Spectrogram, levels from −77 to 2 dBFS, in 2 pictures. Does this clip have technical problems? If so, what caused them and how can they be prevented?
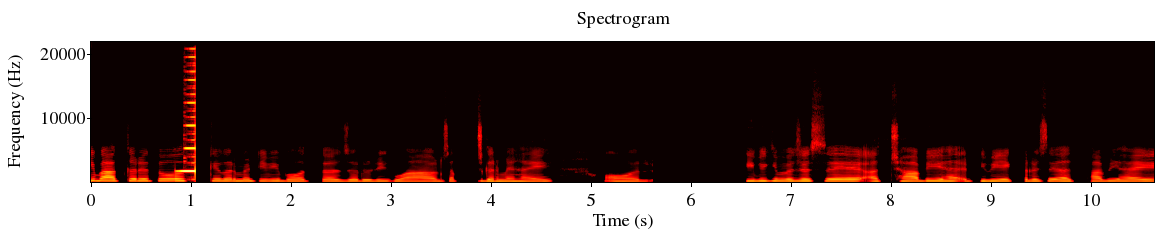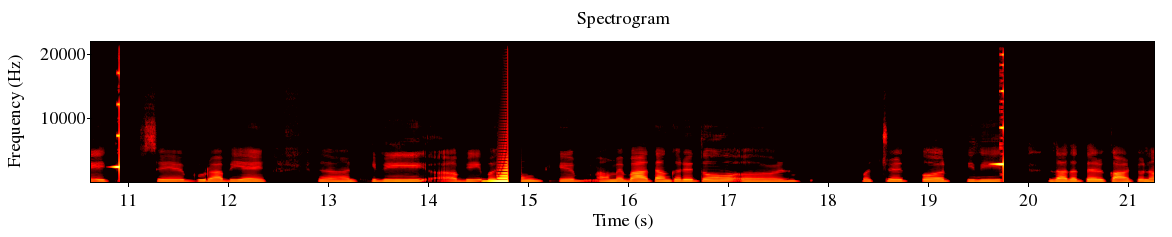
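Yes. At 0.84, 10.80, 14.44 and 19.60 s a tone (around 2 kHz twice, then around 200 Hz and around 3 kHz) swells into a clipped squeal over 0.1 to 0.36 s. It then drops into 0.12 to 0.26 s of silence. This is an unstable filter: bad coefficients let its recursive feedback grow without bound until the numbers overflow and the filter resets. Checking that coefficients keep every pole inside the unit circle before they are applied prevents it.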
